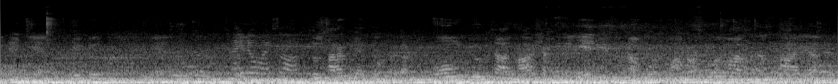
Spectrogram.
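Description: A voice chanting Hindu mantras, with a steady low rumble beneath.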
